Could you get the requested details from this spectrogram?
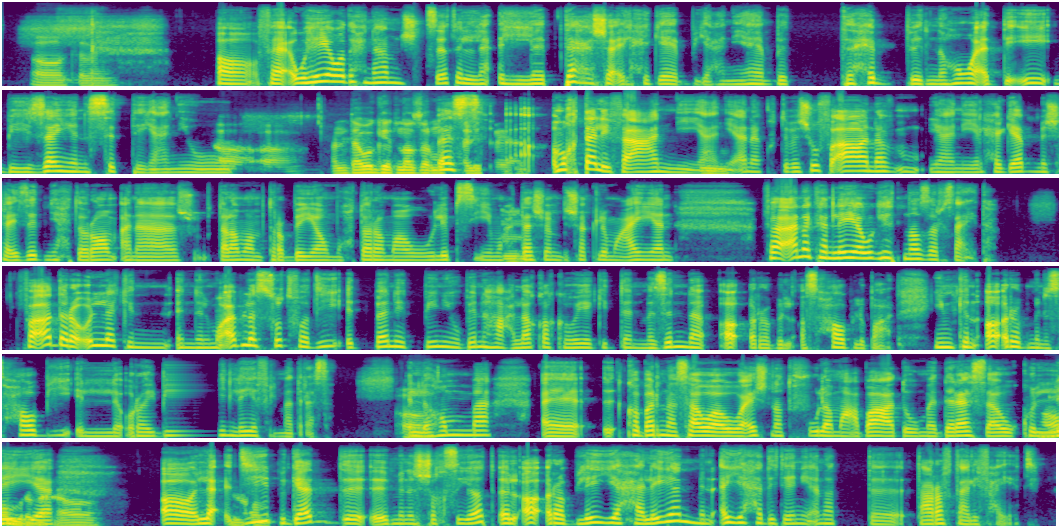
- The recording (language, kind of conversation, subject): Arabic, podcast, إيه أحلى صدفة خلتك تلاقي الحب؟
- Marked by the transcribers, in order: distorted speech; tapping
